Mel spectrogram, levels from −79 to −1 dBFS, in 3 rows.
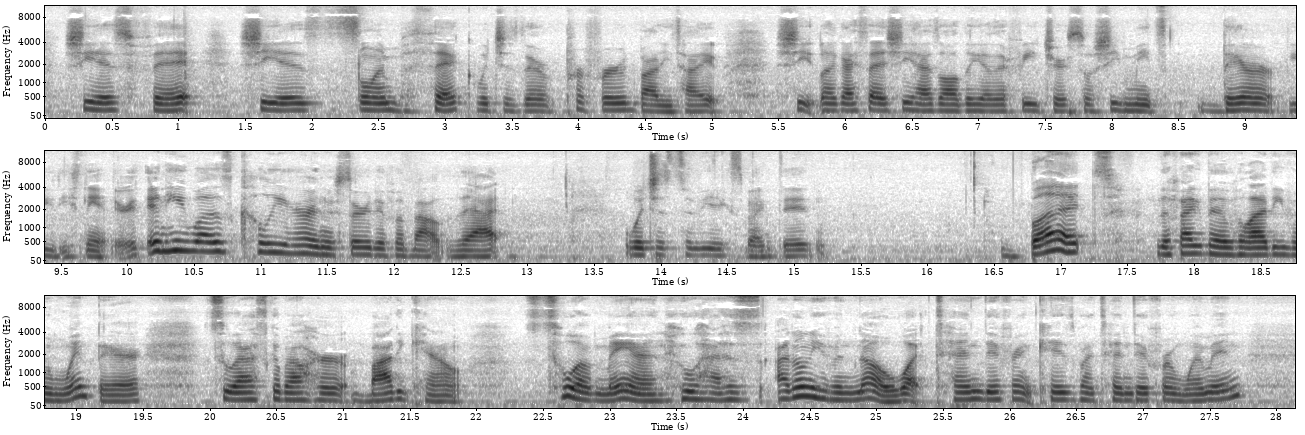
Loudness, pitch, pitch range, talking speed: -23 LUFS, 160 Hz, 145-175 Hz, 155 wpm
